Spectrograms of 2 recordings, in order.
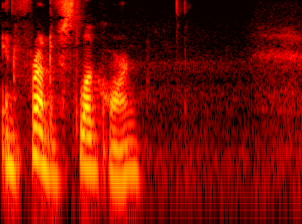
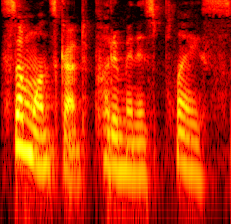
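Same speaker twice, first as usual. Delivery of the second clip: ordinary delivery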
